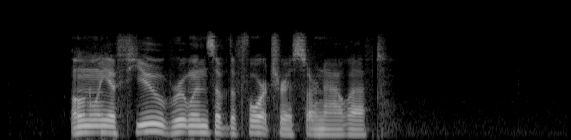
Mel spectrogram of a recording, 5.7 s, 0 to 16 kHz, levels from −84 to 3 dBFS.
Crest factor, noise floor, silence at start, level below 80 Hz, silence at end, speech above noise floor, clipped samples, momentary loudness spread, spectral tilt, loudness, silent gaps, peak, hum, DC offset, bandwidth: 20 dB; -76 dBFS; 0.7 s; -64 dBFS; 1.85 s; 46 dB; under 0.1%; 6 LU; -6 dB/octave; -31 LUFS; none; -14 dBFS; none; under 0.1%; 7.6 kHz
